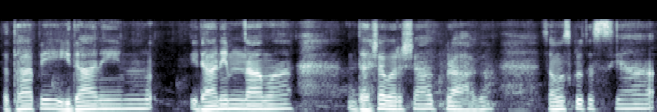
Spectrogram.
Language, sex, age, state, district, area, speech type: Sanskrit, male, 18-30, Karnataka, Uttara Kannada, rural, spontaneous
